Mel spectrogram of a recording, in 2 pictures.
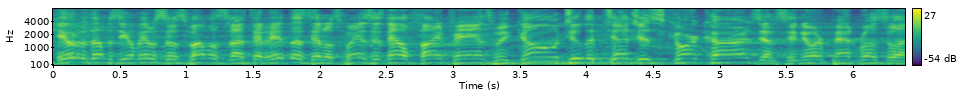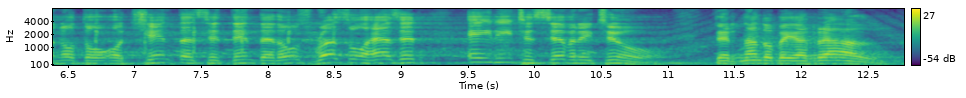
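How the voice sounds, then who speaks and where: A man making bilingual boxing ring announcements in a grand, lucha libre announcer manner. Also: high-pitched. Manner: grand lucha libre-style announcing with drawn-out winner call. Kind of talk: bilingual fight announcing in Spanish and English. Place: boxing venue in a theater. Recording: echoing arena PA, clearly noisy.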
